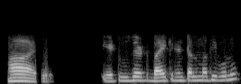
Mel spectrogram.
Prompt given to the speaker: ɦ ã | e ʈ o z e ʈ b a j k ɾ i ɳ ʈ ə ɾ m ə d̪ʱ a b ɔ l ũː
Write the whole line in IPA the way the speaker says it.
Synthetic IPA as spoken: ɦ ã | e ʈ u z e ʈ b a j k ɾ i ɳ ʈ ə l m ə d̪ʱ i b o l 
